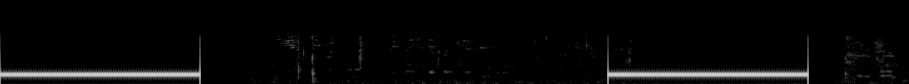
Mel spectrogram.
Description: Ringback tone (North America), 440 + 480 Hz.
